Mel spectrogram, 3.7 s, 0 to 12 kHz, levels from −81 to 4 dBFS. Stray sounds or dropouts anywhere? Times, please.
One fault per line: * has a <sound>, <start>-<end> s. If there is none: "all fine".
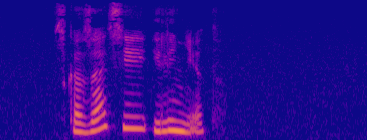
all fine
